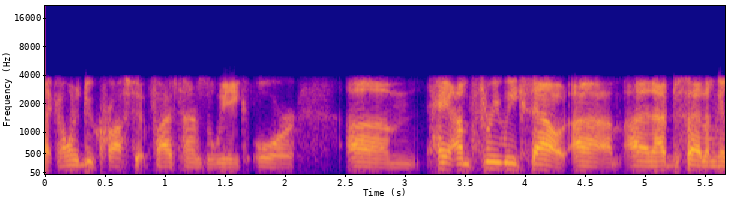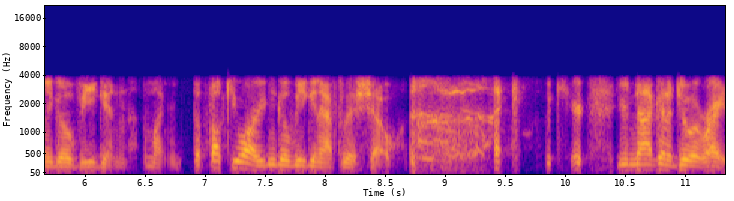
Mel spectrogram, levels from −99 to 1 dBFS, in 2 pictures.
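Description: Speech carried throughout by the G.729 codec, heard as telephone band-limiting between roughly 300 Hz and 3.6 kHz with a plainly rough, synthetic texture, consistent with G.729A at 8 kbit/s rebuilding the voice from a coarse filter and sparse pulses. At 1.31 to 1.37 s, just before "a week or um", VoIP packet loss concealed by the speech codec appears: about 30 ms of sound drops out, which fits a single lost packet, and the decoder stretches the previous pitch and spectrum into a fading fill. Because each frame depends on the last, the recovery stays weakened for some tens of milliseconds afterward.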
